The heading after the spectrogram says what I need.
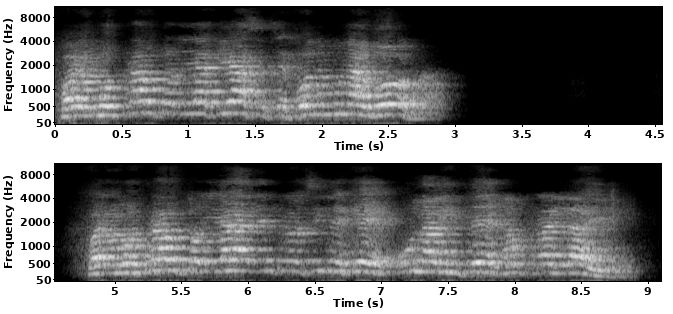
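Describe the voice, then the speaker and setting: A male pastor preaching a sermon, shouting at the peaks and calling for applause. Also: very high voice, highs cut off, slight background noise. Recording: echoey hall from far off.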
